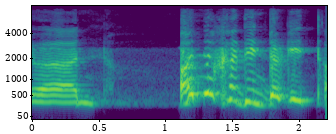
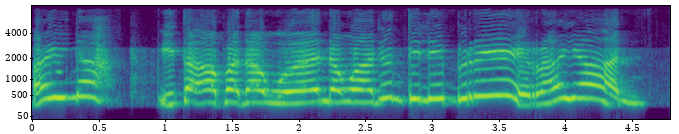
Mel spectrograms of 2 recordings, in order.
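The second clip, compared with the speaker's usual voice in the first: scolding aunt; 8 semitones higher than usual. Acted. Aunt scolds nephew over salary.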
